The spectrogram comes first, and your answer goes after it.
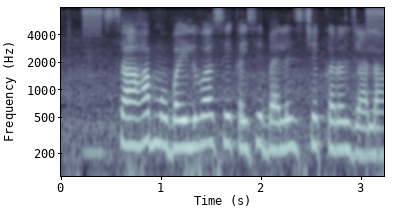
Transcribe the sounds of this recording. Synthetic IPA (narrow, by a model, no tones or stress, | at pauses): saːɦəbmoːbaːɪlʋasekɐisebɛːlə̃nst͡ʃekːɐɾəld͡ʒaːlaː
